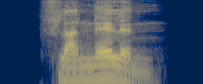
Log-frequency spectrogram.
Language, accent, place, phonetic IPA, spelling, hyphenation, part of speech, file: German, Germany, Berlin, [flaˈnɛlən], flanellen, fla‧nel‧len, adjective, De-flanellen.ogg
- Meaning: flannel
